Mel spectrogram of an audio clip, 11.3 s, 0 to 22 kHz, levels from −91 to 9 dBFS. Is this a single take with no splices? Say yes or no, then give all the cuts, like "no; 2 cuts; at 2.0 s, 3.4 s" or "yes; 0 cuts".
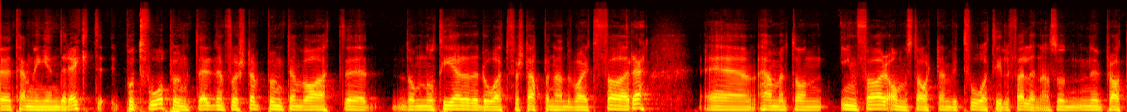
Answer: yes; 0 cuts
